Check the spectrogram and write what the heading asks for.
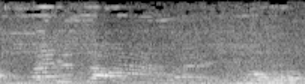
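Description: Voices of children and adults talking and calling out in a crowd.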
